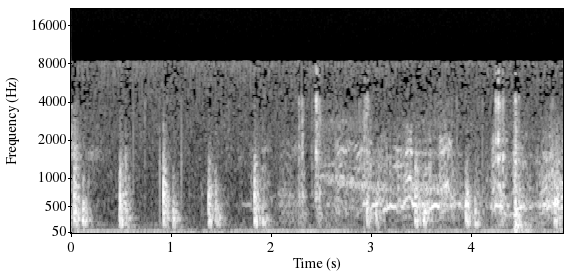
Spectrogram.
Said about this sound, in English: The dogs, they must have catch a jackrabbit back near the shed. They are snapping over something to eat. The dogs, which usually burrowed into a snowbank alongside the shed, were snapping over the dried caribou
